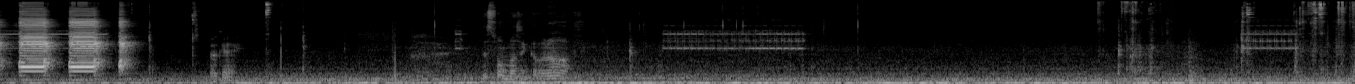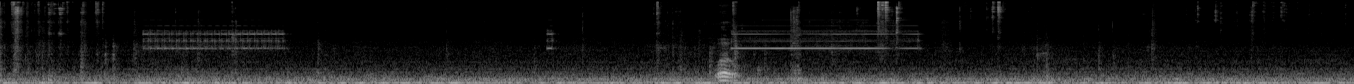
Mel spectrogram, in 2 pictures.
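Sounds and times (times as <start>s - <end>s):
fire alarm electronic tone: 0.0s - 1.4s, 6.6s - 8.2s, 12.5s - 13.0s, 15.0s - 16.5s, 20.9s - 22.8s
steady low hum: 0.0s - 11.3s.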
